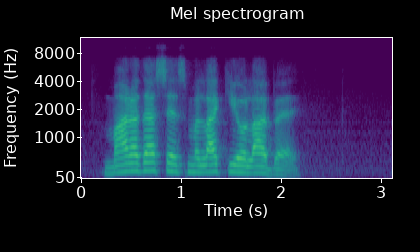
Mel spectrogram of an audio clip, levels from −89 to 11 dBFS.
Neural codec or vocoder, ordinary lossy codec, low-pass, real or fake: codec, 16 kHz, 0.2 kbps, FocalCodec; Opus, 24 kbps; 7.2 kHz; fake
